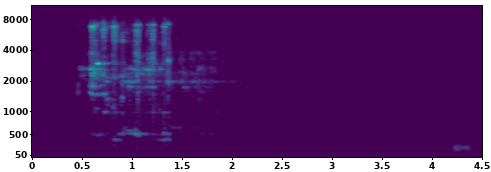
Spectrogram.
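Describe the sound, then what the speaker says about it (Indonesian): A child's mobile phone rings at home, a short patterned ringtone burst of about a second and a half that fades out, followed by silence and a faint low sound at the end. "Ada handphone anak saya berbunyi."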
